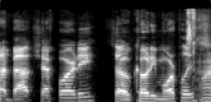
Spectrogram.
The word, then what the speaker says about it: Boyardee: Changed the way his name was spelt so people pronounced it Boyardee.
